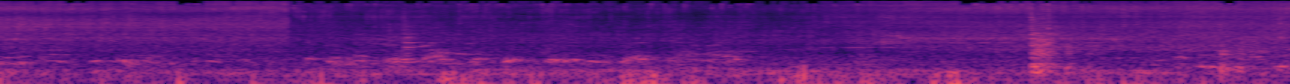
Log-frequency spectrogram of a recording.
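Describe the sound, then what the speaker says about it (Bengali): Mutton pieces hit fried spice masala in a hot pan, giving a loud, continuous sizzle with crackling and stirring scrapes that carries on steadily throughout. "এরপর এখানে মাংসটা অ্যাড করে দিচ্ছি।"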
